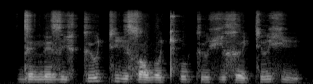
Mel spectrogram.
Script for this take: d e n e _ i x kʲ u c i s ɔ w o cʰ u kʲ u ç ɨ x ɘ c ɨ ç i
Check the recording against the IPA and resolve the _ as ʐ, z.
z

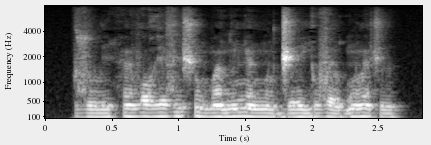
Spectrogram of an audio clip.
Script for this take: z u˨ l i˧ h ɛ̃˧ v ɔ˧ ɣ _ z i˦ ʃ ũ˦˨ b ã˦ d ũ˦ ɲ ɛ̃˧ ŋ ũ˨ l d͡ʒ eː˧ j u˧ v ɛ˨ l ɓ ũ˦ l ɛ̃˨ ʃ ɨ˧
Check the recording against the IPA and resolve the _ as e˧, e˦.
e˦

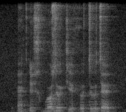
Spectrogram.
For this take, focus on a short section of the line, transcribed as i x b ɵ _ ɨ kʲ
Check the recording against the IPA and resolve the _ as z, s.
z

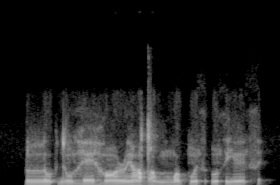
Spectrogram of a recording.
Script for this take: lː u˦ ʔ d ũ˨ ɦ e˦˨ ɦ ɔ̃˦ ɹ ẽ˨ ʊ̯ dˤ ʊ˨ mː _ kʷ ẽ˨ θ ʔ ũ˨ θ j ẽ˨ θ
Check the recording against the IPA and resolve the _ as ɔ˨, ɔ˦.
ɔ˨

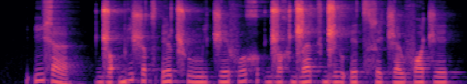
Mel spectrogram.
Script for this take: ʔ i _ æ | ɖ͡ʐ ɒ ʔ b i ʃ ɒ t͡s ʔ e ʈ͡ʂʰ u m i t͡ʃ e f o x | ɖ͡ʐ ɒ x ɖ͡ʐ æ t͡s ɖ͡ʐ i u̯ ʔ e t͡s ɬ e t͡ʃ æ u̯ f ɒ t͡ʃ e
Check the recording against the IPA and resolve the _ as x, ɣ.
x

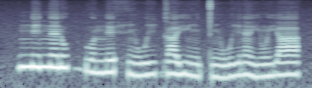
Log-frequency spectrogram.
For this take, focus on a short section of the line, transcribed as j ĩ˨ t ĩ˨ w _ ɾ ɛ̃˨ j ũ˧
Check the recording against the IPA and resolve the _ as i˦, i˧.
i˧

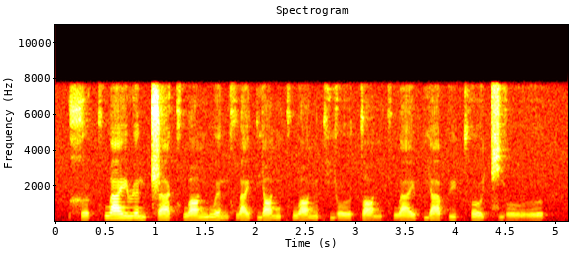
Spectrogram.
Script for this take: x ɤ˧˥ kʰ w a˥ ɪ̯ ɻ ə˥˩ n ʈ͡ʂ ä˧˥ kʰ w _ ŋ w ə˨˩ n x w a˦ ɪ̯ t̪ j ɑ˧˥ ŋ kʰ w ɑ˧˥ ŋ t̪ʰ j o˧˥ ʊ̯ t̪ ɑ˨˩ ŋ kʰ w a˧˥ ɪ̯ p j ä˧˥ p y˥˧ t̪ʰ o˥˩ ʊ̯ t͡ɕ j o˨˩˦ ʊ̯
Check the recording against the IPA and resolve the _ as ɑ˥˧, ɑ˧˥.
ɑ˧˥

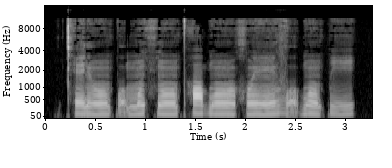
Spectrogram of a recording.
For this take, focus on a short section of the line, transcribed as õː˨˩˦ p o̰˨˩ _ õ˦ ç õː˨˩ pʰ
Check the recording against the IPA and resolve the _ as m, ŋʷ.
m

